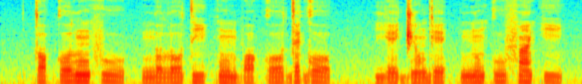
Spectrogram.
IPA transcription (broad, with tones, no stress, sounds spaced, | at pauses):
t ɔ˧ k o˦ l ũ˦ f u˦˨ | n o˨ l o˨˦ t i˦ k ũ˧ b ɔ˧ k o˧ d ɛ˦ ɡ o˦˨ | j e˨ d͡ʒ ɔ̃˨˦ ɡ e˦˨ | n ũ˧ k u˦ f ã˦ k i˦˨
